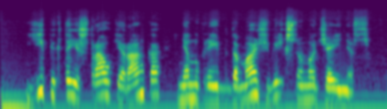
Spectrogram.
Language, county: Lithuanian, Vilnius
